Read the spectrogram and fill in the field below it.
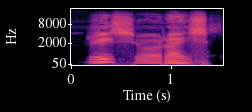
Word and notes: ri syorais: Yawa

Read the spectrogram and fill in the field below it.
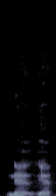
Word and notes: necec: Aneityum

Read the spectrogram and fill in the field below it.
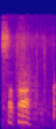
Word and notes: satan: sa.tan; Koro

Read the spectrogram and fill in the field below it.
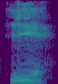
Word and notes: fihe: apatani

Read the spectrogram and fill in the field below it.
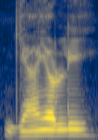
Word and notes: giyañ yorli: Apatani

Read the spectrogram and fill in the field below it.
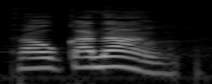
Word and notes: raukanang: Ansus

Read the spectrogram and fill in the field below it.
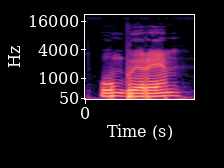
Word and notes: umbwerem: mpur

